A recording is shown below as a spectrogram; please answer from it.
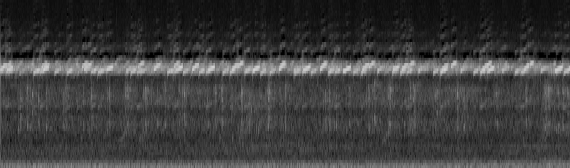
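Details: Frogs calling at dusk in spring in Ontario, Canada: a dense, unbroken chorus of short, high, rising peeps overlapping constantly, with a faint low rumble underneath.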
